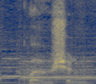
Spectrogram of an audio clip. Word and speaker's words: quotient: You do want to stress on the first syllable. Both British and American pronunciations are similar as quotient.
